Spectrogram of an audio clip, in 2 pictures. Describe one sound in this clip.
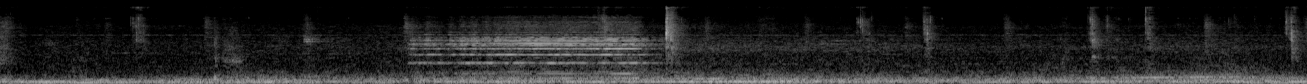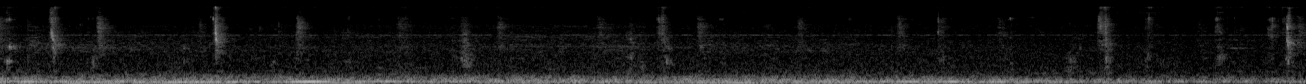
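A young woman chews food with wet smacking sounds close by.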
